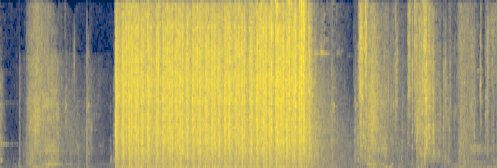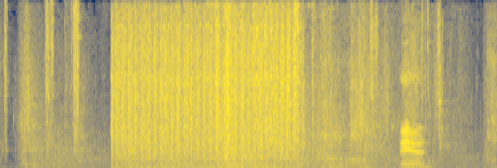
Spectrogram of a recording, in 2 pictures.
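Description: Sustained gunfire pours into an abomination in a shooter video game, loud bursts of rapid shots running for several seconds with brief lulls, mixed with game noise and some talk.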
